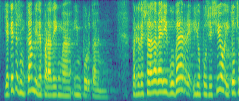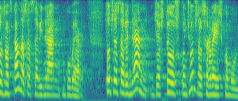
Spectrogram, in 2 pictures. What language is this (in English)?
Catalan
